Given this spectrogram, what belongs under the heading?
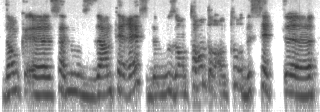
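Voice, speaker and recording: Slow, halting woman moderator. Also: mid-range voice, breathy edge. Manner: hesitant, halting questions. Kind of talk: panel discussion.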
